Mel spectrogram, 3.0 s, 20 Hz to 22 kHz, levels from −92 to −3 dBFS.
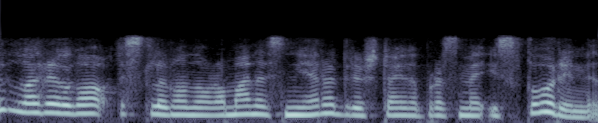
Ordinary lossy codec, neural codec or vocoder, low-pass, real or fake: Opus, 24 kbps; codec, 16 kHz in and 24 kHz out, 0.6 kbps, FocalCodec, streaming, 4096 codes; 7.2 kHz; fake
